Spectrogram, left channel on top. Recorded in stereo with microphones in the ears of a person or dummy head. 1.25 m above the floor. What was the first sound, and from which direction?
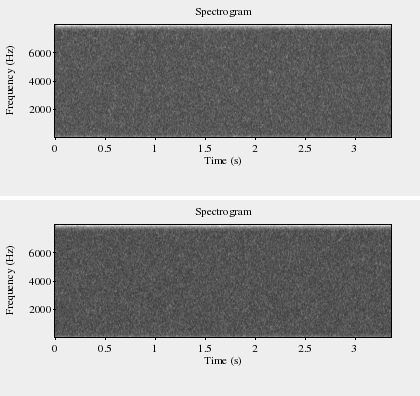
Only background noise.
